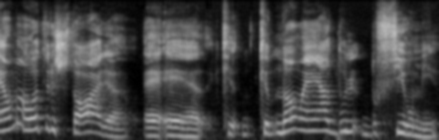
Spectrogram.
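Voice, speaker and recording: The speaker talks at a very slow pace with a Rio de Janeiro accent. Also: woman. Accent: Rio de Janeiro Portuguese (carioca). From Brazil, Rio de Janeiro favela. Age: 60s. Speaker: writer and teacher, former drug trafficker. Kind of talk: podcast interview.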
